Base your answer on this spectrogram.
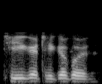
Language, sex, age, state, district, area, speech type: Dogri, male, 30-45, Jammu and Kashmir, Udhampur, urban, conversation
